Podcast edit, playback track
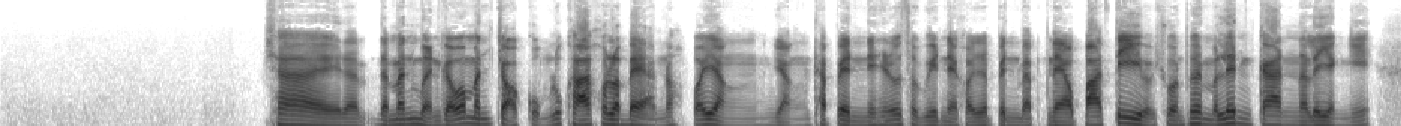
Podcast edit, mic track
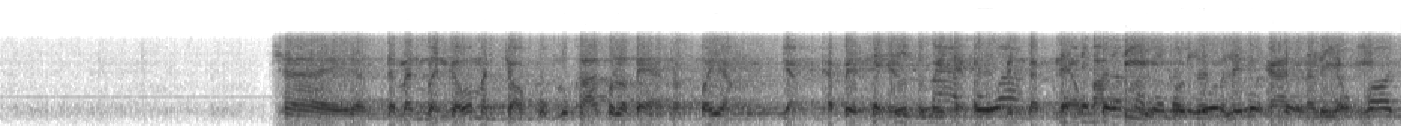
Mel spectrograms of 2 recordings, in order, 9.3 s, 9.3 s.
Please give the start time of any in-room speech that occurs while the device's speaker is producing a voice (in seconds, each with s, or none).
5.8 s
